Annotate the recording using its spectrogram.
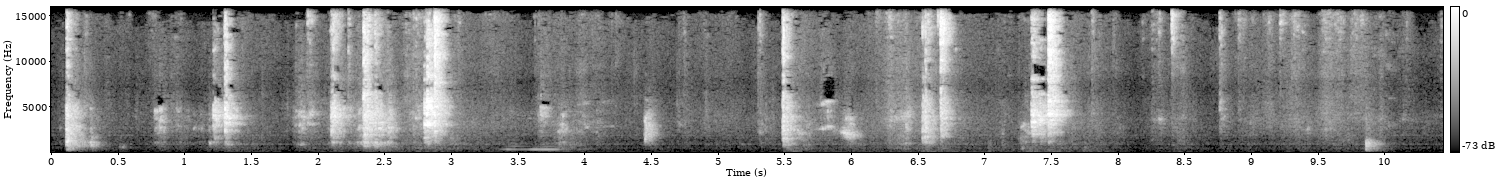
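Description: Paper and double-sided tape being handled at desks: irregular short, scratchy rustles and tears, coming in quick clusters with brief gaps between.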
